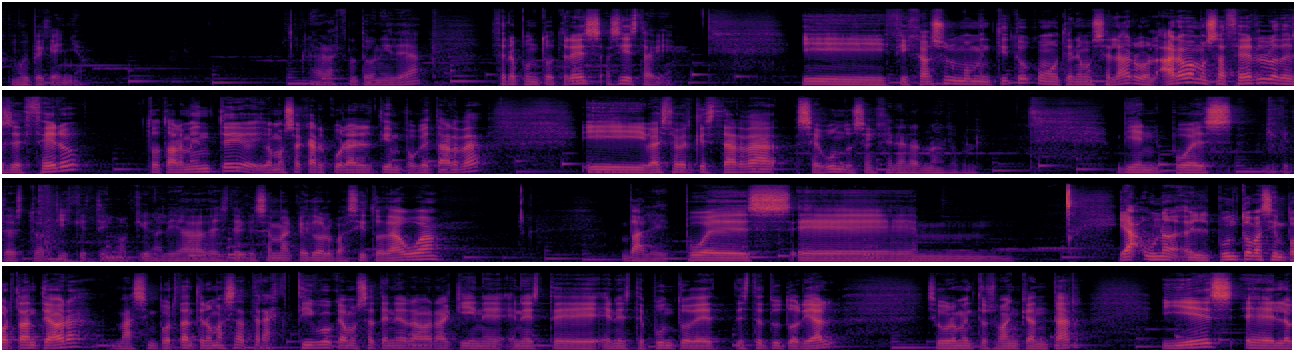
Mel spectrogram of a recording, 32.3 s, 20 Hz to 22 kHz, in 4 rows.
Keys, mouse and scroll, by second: 4.9 middle click, 19.4 F9.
